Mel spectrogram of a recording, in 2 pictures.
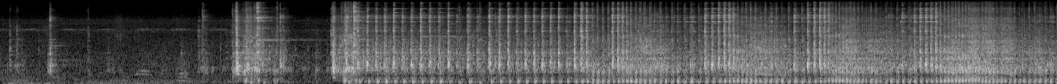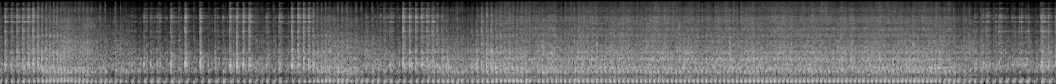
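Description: Custom mini bike with a small single-cylinder engine that sputters, starts, and revs up at the start of a ride, then runs loud and buzzing with rising and falling throttle, close up.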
